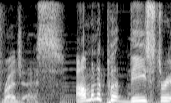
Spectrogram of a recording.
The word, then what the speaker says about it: Regice: were pronounced as Reggie I thought the ice one would be two but then I found out it was just regice I'm gonna put these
